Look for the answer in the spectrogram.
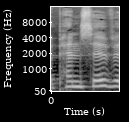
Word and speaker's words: Pensieve: Sorry, can I note the correct pronunciation of Pensieve, not Pensieve, as it is in the bloody movies.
